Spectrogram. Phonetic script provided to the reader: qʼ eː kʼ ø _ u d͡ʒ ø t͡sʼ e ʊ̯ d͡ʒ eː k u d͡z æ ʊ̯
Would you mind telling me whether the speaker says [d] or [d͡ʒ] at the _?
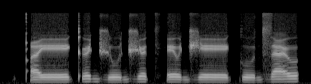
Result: d͡ʒ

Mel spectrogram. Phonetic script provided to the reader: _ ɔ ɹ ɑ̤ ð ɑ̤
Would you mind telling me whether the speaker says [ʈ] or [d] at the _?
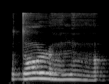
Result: d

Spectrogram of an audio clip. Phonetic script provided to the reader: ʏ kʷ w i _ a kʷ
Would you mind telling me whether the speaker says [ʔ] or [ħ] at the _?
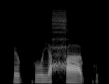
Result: ħ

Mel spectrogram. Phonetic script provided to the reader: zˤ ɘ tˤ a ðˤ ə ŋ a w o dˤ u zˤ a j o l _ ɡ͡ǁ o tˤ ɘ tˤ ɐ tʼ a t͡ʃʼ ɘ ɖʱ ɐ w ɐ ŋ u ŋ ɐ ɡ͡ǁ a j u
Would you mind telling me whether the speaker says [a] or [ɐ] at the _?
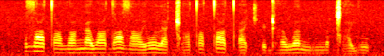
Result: a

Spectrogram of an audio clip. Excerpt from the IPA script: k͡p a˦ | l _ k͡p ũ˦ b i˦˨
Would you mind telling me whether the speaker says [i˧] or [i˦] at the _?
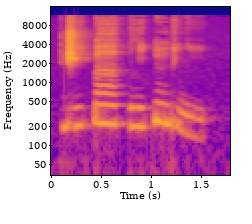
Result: i˧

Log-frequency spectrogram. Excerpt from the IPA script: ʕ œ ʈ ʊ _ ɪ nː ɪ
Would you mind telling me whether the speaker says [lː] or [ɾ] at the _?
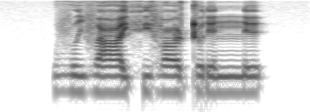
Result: ɾ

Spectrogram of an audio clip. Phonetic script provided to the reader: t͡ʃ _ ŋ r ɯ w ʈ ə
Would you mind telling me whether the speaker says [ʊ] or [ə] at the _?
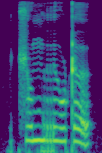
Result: ʊ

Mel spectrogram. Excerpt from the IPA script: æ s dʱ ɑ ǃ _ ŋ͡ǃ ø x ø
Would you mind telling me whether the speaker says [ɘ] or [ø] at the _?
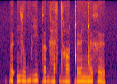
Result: ø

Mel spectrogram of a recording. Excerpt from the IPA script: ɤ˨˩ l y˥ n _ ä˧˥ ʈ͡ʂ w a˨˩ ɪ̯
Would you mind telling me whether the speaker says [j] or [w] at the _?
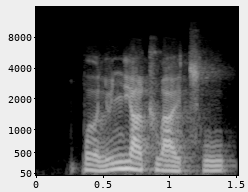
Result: j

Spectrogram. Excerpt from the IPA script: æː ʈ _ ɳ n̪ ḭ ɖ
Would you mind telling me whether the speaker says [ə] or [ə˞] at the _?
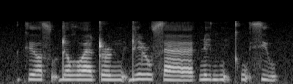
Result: ə˞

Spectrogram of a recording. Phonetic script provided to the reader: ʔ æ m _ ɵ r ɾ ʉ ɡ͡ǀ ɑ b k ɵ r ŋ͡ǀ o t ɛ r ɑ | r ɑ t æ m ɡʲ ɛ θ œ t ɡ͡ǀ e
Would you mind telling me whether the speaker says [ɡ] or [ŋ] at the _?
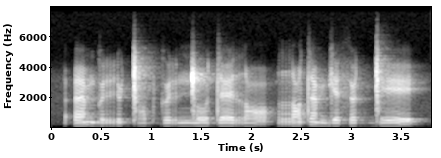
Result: ɡ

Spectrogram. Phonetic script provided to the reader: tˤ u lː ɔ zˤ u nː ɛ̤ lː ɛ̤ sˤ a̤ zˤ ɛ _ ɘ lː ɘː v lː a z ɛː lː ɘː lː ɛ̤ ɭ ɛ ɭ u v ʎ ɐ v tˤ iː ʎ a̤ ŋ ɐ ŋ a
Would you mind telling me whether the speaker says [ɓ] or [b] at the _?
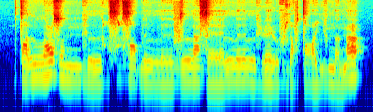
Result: b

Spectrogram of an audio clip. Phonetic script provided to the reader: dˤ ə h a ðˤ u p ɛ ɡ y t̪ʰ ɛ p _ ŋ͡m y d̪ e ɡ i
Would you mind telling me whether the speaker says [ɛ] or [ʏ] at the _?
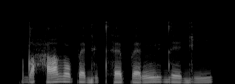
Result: ɛ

